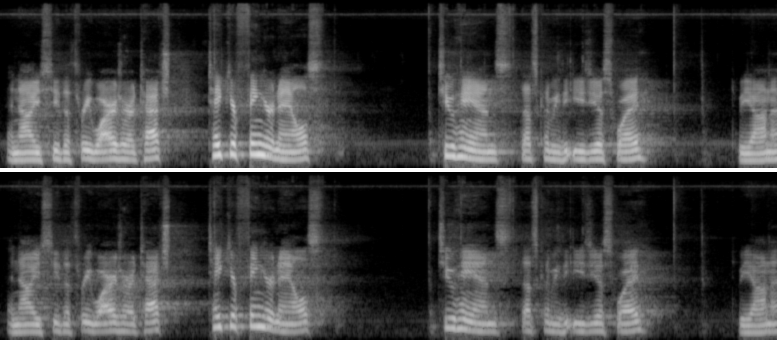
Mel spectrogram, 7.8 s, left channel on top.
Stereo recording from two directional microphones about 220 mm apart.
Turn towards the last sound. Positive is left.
turn(degrees=35)  # may be behind; listen again after turning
